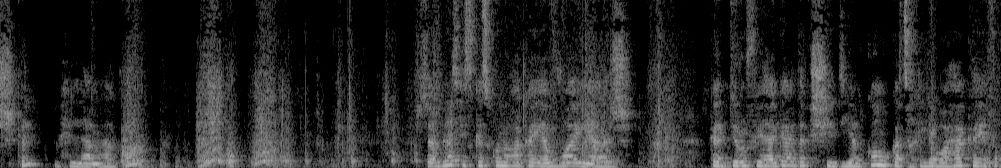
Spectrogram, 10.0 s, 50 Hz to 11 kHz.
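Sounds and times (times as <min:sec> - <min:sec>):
zipper pulled open: 0:01.2 - 0:03.2.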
